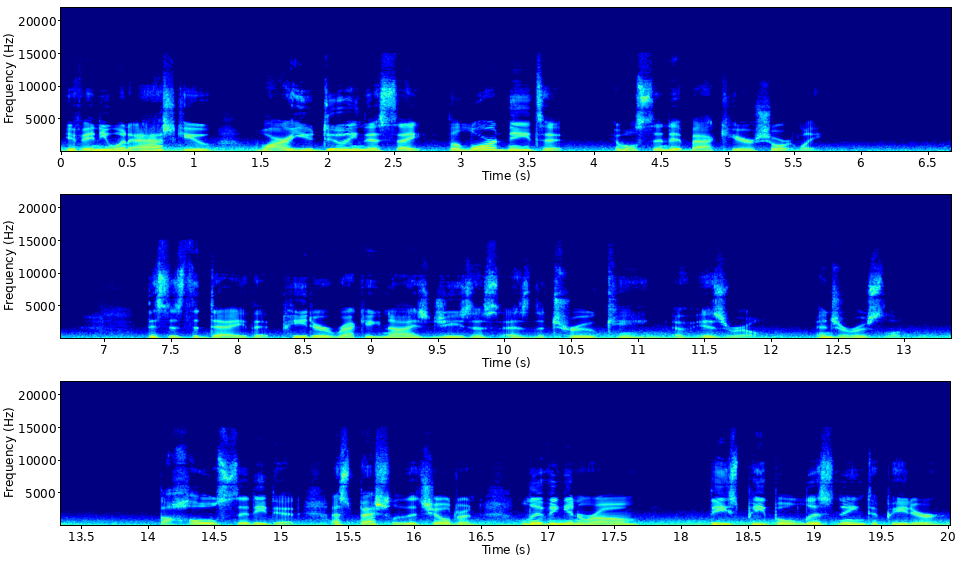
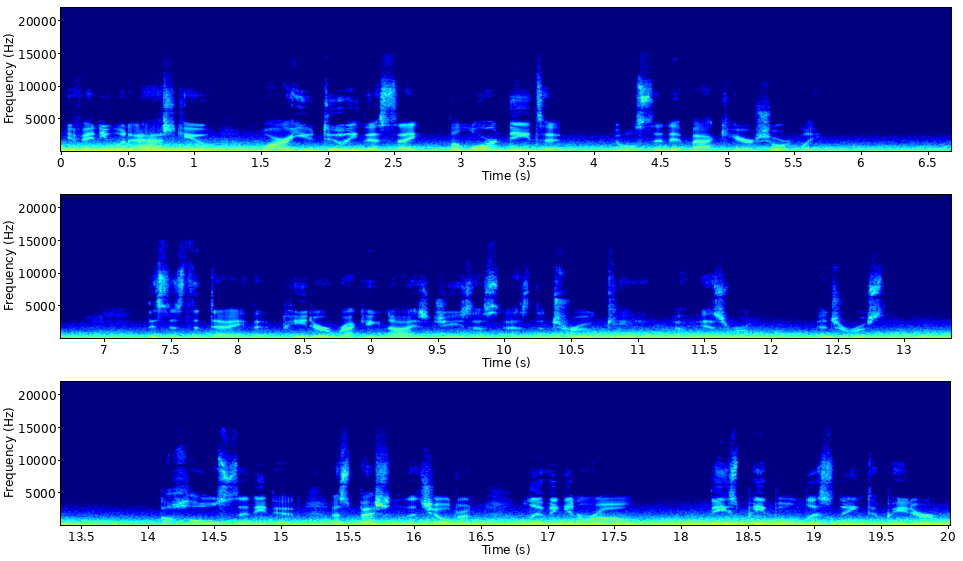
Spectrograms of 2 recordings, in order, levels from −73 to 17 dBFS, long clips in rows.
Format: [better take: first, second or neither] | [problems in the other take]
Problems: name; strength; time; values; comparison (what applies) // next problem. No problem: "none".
first | wind noise on the microphone; heavy; 1 dB below the speech; occasional gusts in the first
